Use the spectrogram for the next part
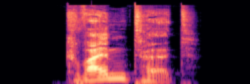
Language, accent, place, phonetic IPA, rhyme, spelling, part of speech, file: German, Germany, Berlin, [ˈkvalmtət], -almtət, qualmtet, verb, De-qualmtet.ogg
- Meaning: inflection of qualmen: 1. second-person plural preterite 2. second-person plural subjunctive II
